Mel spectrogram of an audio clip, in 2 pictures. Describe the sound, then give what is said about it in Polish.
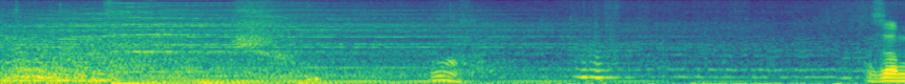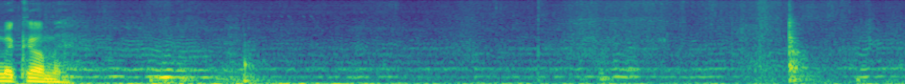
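Honeybees buzz around an opened hive as men close it, in a steady, dense drone of overlapping wingbeats that swells and dips slightly, with a single short word spoken partway through. “Panowie proponują, że tworzą jeszcze jedną kolonię, jeszcze jeden ul, ale podziękowałem uprzejmie.”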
